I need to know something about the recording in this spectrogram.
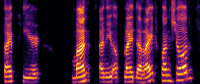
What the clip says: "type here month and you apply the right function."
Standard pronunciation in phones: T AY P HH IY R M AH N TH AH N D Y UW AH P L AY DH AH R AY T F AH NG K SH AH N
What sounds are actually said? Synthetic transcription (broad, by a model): T AY P HH IY R M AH N T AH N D Y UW AH P L AY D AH R AY T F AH NG K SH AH N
